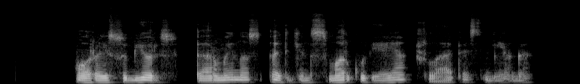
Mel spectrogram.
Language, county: Lithuanian, Klaipėda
